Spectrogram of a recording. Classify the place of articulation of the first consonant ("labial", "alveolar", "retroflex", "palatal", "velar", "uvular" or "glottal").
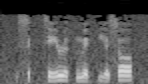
alveolar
